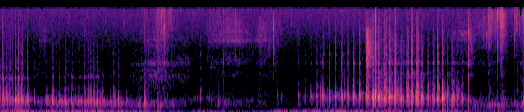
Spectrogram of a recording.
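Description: An orange, soft, spiky rubber puffer ball is squeezed and kneaded with fingers while its spikes and stretched surface are rubbed. The result is a dense, continuous run of close rubbery squeaks and scrapes centred in the midrange, loud at the start, dipping quieter around four to five seconds, then swelling again toward the end.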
